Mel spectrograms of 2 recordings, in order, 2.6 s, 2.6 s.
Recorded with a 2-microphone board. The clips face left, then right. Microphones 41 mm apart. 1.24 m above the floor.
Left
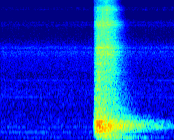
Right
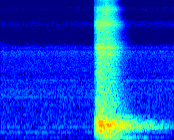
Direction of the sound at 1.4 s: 60° left (ahead or behind).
